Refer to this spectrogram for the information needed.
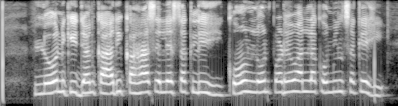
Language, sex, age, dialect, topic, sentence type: Magahi, male, 18-24, Central/Standard, banking, question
